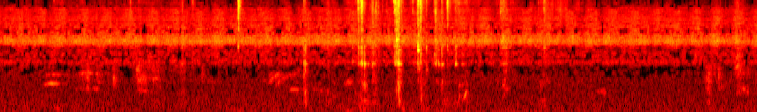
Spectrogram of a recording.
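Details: Cicadas calling on a hot summer day by the Adriatic Sea in Croatia: an unbroken shrill whine with a fainter lower hum, punctuated midway by a quick flurry of clicks and rattles.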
